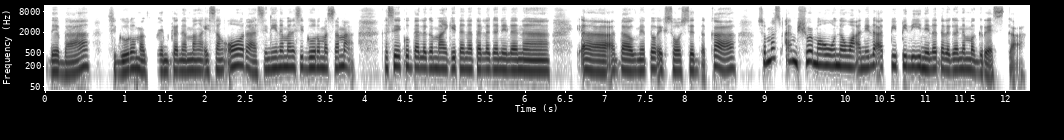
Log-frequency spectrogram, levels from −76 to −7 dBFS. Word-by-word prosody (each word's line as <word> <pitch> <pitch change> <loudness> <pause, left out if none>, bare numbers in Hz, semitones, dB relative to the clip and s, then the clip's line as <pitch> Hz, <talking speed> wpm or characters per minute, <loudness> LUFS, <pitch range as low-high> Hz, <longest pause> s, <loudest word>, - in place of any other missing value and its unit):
'di 145 -4 0
ba 140 +10 0 0.2
siguro 140 +6 +1
mag-spend 145 -2 -2
ka 150 - +1
ng 150 - +1
mga 150 0 +1
isang 155 +2 -2
oras 195 -9 +1
hindi 170 +2 0
naman 190 +1 +2
siguro 185 0 0
masama 180 +2 -1 0.3
kasi 195 +2 -1
kung 200 - -1
talagang 180 -1 0
makikita 175 0 0
na 165 - 0
talaga 165 0 0
nila 160 -1 +2
na, 155 -1 +3 0.7
ah, 145 -2 +3
ang 150 - -12
tawag 150 -2 +3
nito 170 +3 0
exhausted 150 0 -1 0.2
ka. 175 -3 +1 0.2
So 260 - -2
mas 335 +3 0
I'm 275 -3 +1
sure 280 +1 +2
mauunawaan 210 -5 +2
nila 195 +2 0
at - - -45
pipiliin 190 -3 +1
nila 170 - 0
talaga 160 -1 +1
na 165 - +1
mag-rest 145 -4 -1
ka, - - -6
170 Hz, 195 wpm, -23 LUFS, 155-190 Hz, 0.7 s, na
